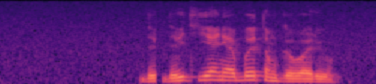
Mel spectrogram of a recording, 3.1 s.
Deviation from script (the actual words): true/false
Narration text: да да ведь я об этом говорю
false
